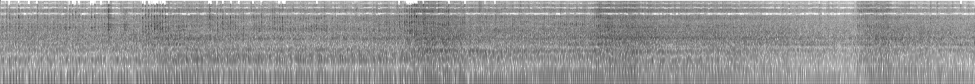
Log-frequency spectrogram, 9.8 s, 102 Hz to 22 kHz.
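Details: International Harvester 424 utility tractor, 4-cylinder gas engine with an oversized carburetor jet, cold and not yet at temperature. Deep, steady idle with a couple of brief throttle blips, even and free of knocks, with good oil pressure. Normal healthy cold idle.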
